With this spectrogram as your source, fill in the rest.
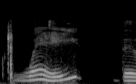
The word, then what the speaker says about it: weight: We weigh the luggage. Weigh the luggage. Natomiast słowo waga ma dodatkowo jeszcze głoskę t w wymowie.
